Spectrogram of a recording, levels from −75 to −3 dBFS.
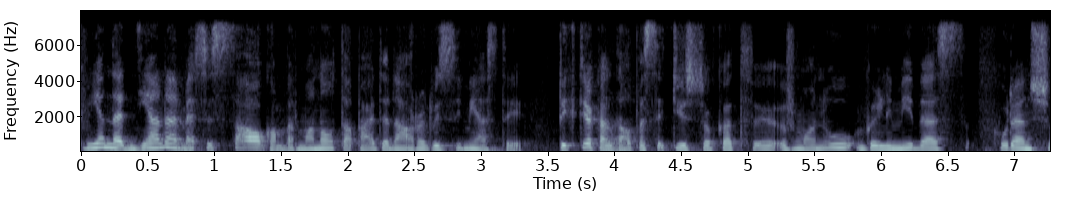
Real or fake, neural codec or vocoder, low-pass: fake; codec, 16 kHz, 1 kbps, X-Codec, HuBERT features, trained on LibriSpeech; 7.2 kHz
